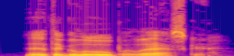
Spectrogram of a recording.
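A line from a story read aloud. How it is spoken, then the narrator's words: Sighing. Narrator (Russian): вздохнул я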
